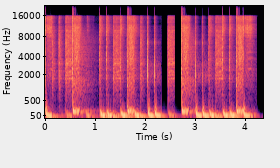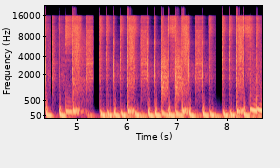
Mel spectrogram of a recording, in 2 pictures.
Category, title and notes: Music > Solo percussion
80's Style Retro Sampler Beat
Retro style banging drum beat loop chopped up and cooked with a sampler.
